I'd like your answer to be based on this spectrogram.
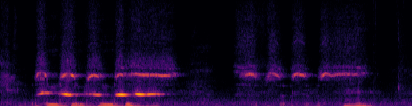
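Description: A person whistles a short, bouncy tune in two phrases of quick repeated notes, close and clear, with a low murmur underneath.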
